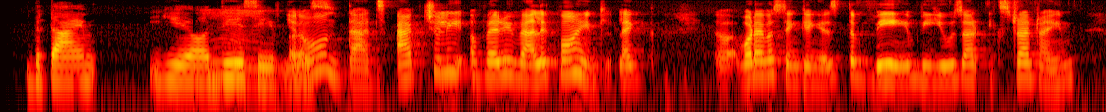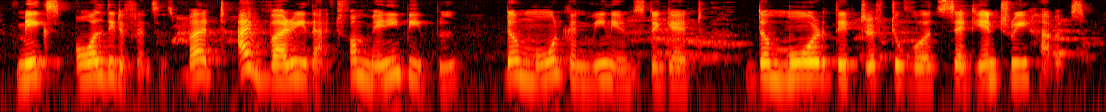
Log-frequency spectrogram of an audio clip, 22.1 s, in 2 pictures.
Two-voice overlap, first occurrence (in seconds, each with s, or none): 2.0 s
